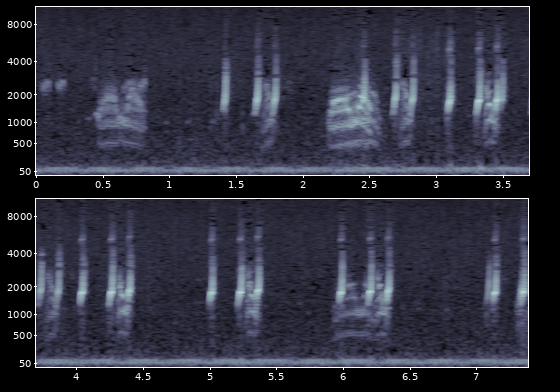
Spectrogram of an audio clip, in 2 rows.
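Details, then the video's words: Common quail giving rapid sharp high pips in clusters, several coarse rasping bursts in between, about one call per second, against a steady low hum. "common Quail sound clear audio long 35 Mon/ Batir ki saaf awaz"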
